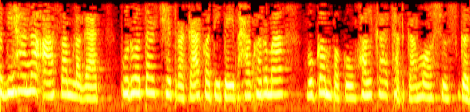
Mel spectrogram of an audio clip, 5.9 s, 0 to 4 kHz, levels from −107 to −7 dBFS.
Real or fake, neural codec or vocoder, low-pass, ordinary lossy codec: real; none; 3.6 kHz; none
